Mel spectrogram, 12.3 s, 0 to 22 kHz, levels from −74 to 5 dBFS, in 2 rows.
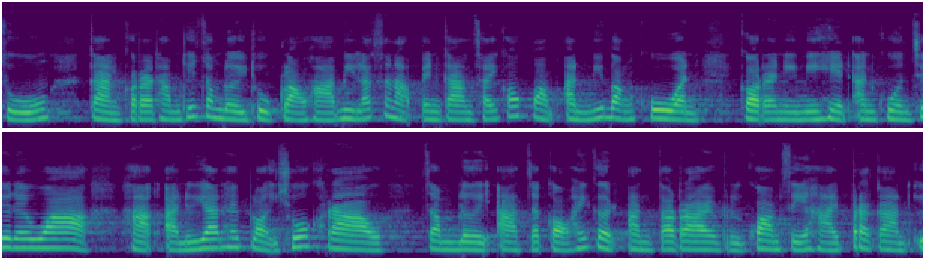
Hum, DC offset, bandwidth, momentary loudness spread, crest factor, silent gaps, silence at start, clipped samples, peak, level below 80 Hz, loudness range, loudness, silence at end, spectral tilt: none; under 0.1%; 16 kHz; 6 LU; 18 dB; none; 0 s; under 0.1%; -4 dBFS; -78 dBFS; 2 LU; -23 LUFS; 0 s; -5 dB/octave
